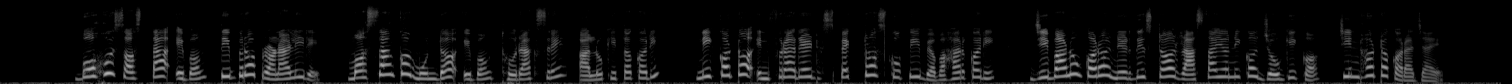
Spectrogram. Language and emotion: Odia, neutral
